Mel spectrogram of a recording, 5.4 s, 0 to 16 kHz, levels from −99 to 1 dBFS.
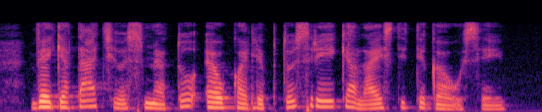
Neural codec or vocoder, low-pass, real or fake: none; 7.2 kHz; real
